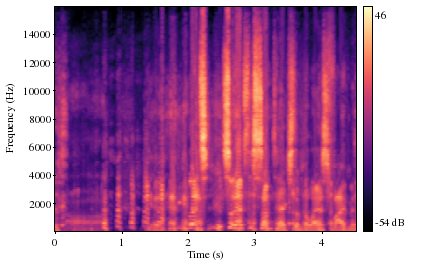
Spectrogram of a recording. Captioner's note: laughing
